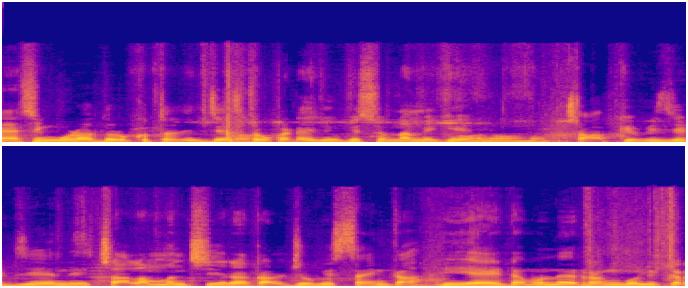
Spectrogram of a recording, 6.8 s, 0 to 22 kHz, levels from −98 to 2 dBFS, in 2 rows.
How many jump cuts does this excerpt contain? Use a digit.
1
